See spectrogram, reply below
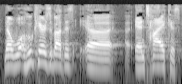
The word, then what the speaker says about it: Antiochus: I pronounced it my way last week. Now let me try to pronounce it the correct way this week. I said Antiochus. I'm going to repronounce that right now, because you have so much grace for me. I'm going to say Antiochus this time. All right, Antiochus, all right? It's all about which syllable you accent, all right?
